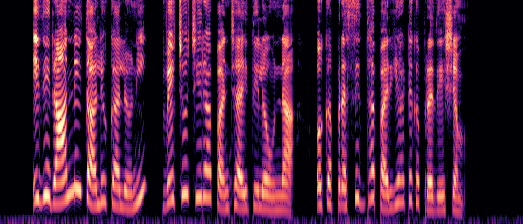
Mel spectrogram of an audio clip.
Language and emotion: Telugu, neutral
